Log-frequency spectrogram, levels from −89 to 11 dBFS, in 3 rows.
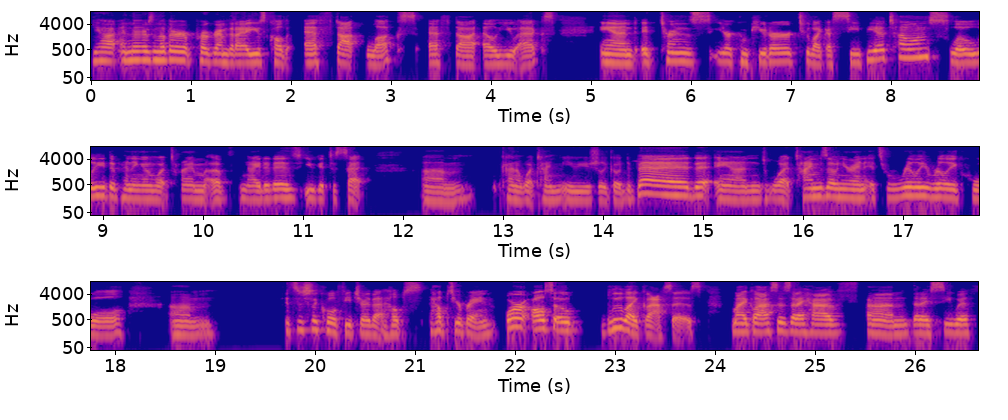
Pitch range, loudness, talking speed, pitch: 155-200 Hz, -26 LUFS, 180 wpm, 175 Hz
